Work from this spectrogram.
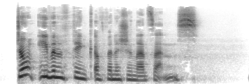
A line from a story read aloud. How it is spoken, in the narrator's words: Rodney snaps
